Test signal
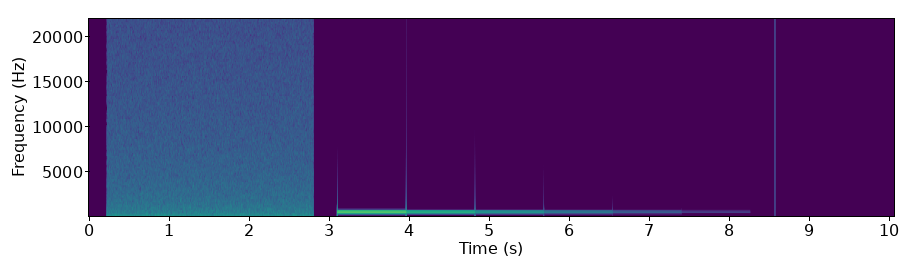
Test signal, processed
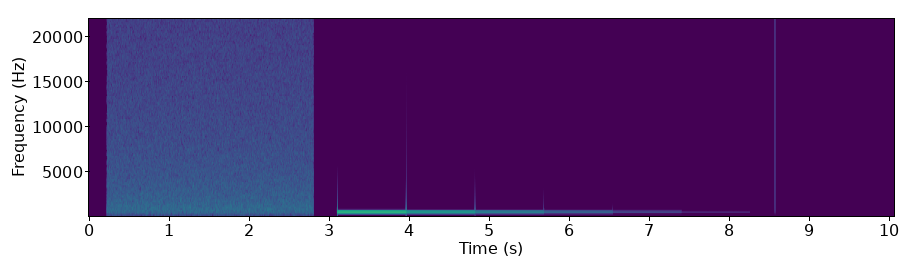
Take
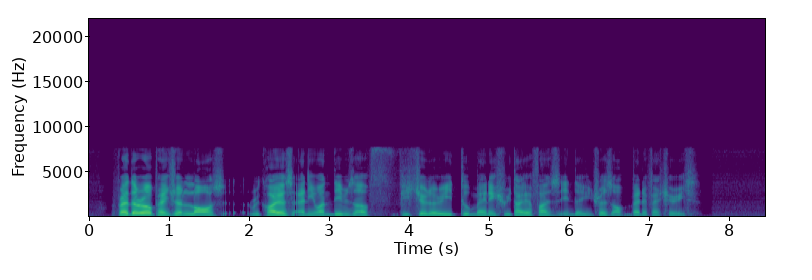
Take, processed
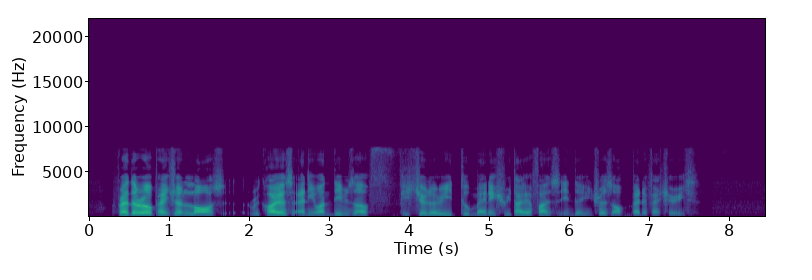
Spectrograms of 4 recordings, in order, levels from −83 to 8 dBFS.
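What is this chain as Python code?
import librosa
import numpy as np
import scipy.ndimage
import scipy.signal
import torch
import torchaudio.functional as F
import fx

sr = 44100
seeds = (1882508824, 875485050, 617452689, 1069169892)

y = scipy.signal.sosfilt(scipy.signal.butter(2, 530.0, 'highpass', fs=sr, output='sos'), x)
y = F.gain(torch.from_numpy(y), -5.0).numpy()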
